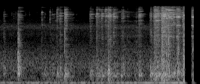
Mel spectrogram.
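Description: Metal hand tools clinking and rattling in irregular small clicks as they are rummaged through in search of a 12 mm socket or wrench, busiest near the end.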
